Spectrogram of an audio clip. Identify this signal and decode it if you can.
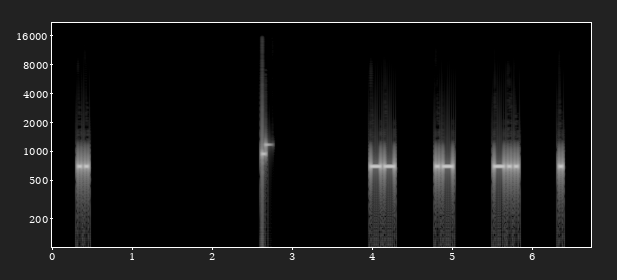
Morse code, heard as a keyed tone, about 27 wpm, spaced as for 13 wpm, 690 Hz. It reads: I MADE
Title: 4x Character Spacing - Top 200 Words - 28wpm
